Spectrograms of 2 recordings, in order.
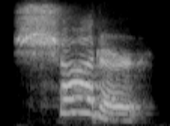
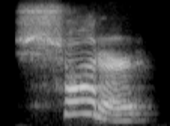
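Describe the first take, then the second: First: The middle t sounds like a quick r. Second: The same.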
